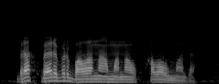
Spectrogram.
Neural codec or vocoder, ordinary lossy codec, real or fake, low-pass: none; none; real; none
